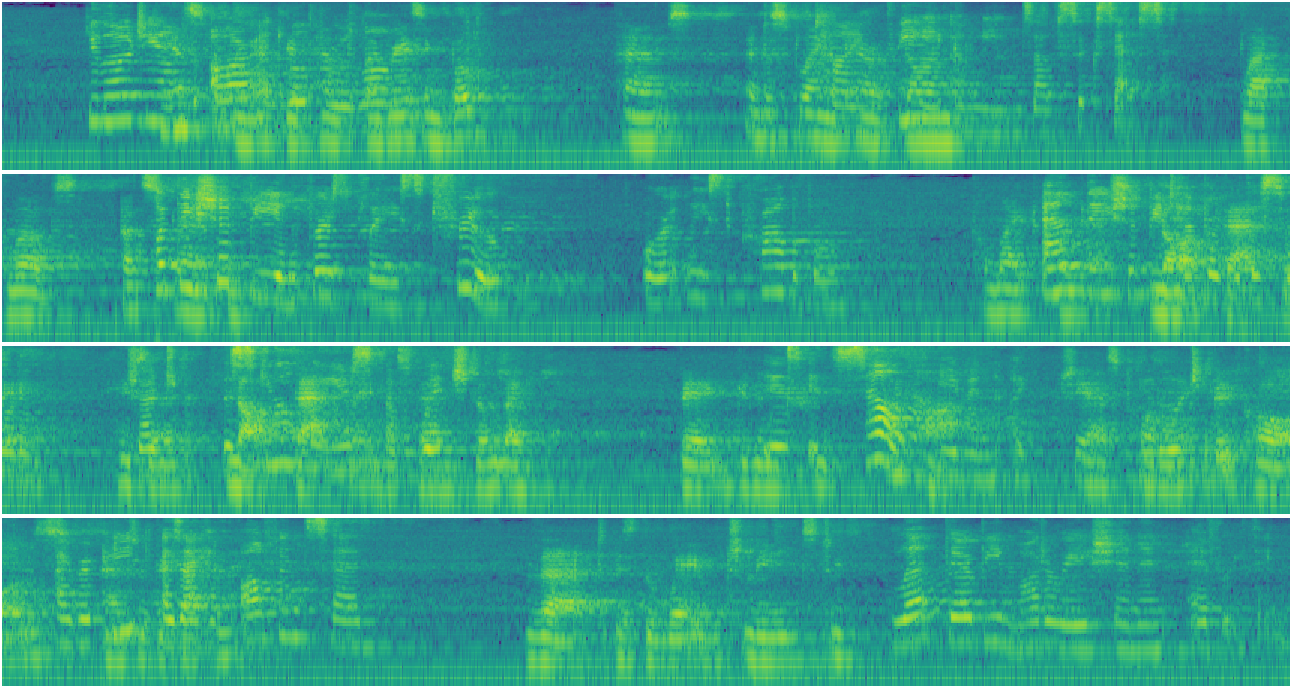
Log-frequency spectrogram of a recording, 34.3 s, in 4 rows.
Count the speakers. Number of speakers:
2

